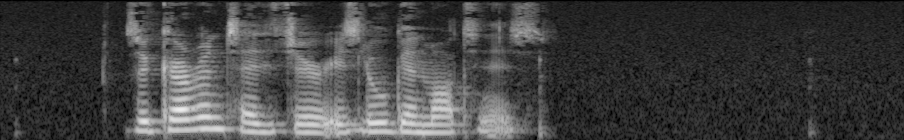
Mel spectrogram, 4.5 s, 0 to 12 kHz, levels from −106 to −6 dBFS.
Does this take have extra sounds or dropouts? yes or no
no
